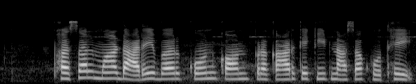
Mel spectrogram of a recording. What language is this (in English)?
Chhattisgarhi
